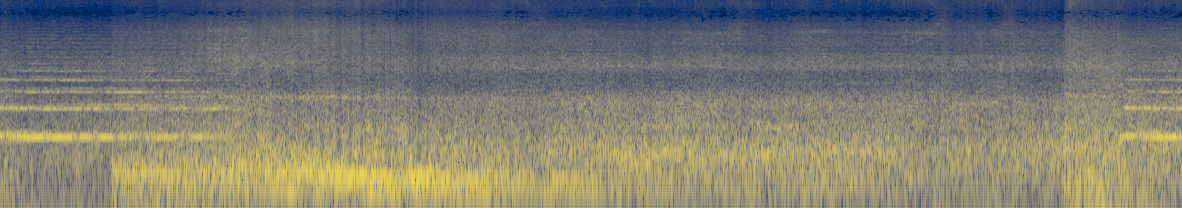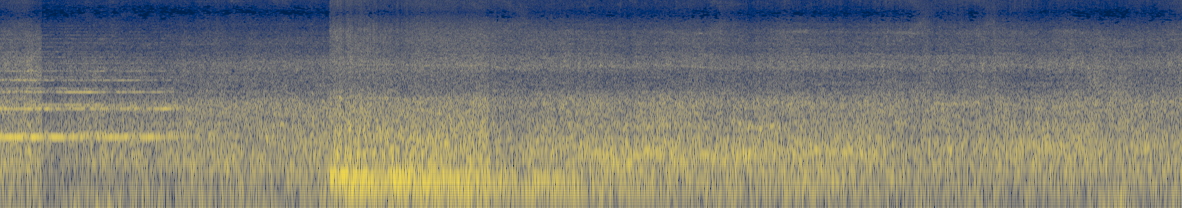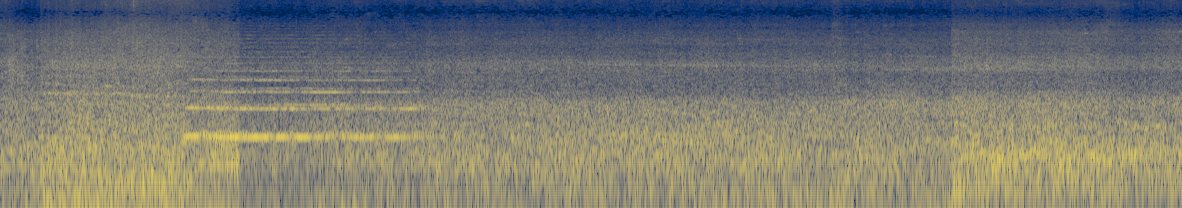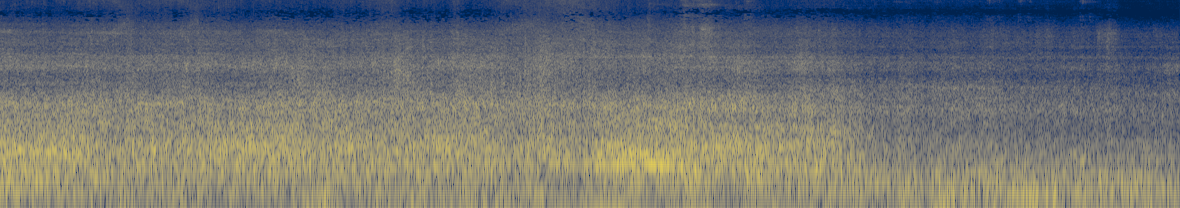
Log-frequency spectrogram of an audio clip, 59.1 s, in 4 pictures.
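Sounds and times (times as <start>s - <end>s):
train horn: 0.0s - 4.7s, 13.3s - 17.4s, 30.2s - 35.2s
rumble of train wheels on rails: 0.0s - 59.0s.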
